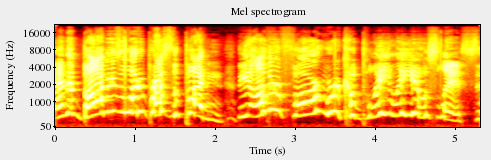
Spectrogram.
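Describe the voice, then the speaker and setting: A woman talks loudly at a moderate pace with an extremely high pitch. Her pitch swings very widely. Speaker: video commentator. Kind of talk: video commentary.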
